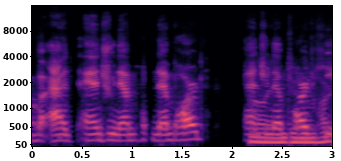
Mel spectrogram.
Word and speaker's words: Nembhard: Siakam and I always get his name wrong, but Andrew Nembhard. Oh, Andrew Andrew Nembhard. He Nimhard.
